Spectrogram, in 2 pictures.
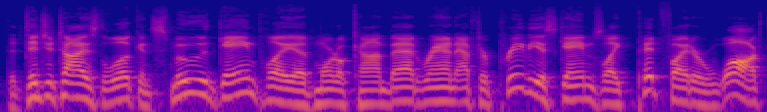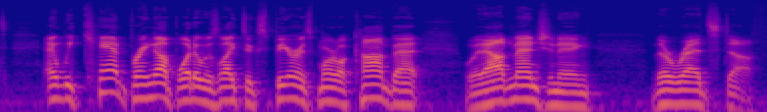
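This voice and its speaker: A forties-aged American man hosts with lively intonation at a moderate pace, his mid-range voice fairly bright. The narration is scripted comedy, emphatic and wry with plenty of jokes.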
